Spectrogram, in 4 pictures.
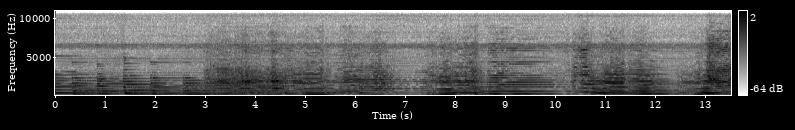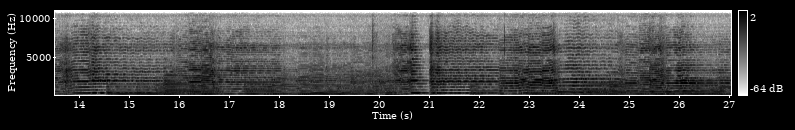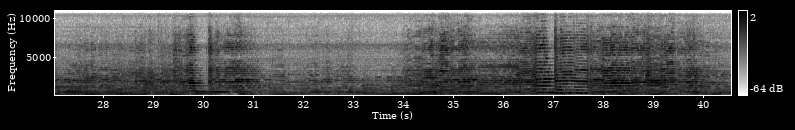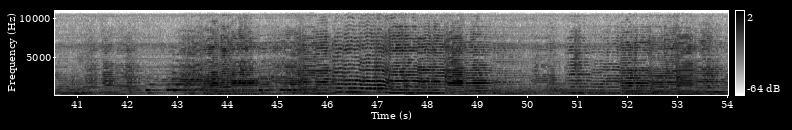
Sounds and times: Cello: 0:00.0 - 0:54.0
Classical music: 0:00.0 - 0:54.0
Double bass: 0:00.0 - 0:54.0.

